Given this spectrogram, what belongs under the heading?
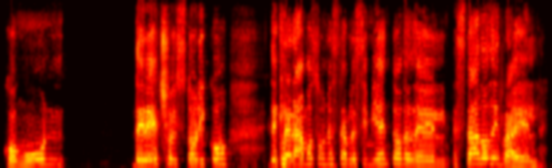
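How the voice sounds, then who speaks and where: A woman voicing a Shabbat message in translation, halting at times and restarting. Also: a little high, fairly even intonation, pushed and bright. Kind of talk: translated sermon voice-over. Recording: dull lo-fi audio.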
